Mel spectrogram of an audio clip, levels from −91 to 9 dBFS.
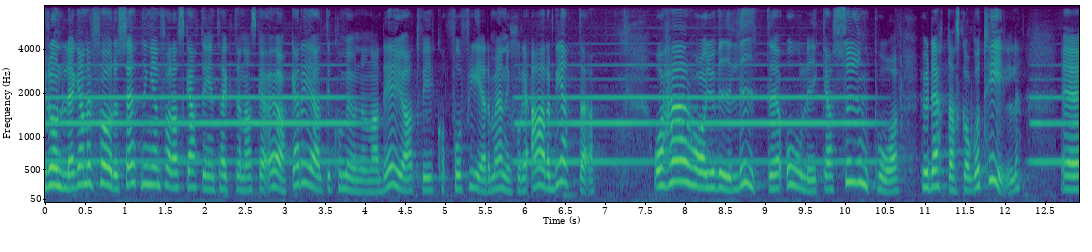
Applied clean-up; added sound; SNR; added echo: none; Wind instrument, woodwind instrument; 8 dB; none.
